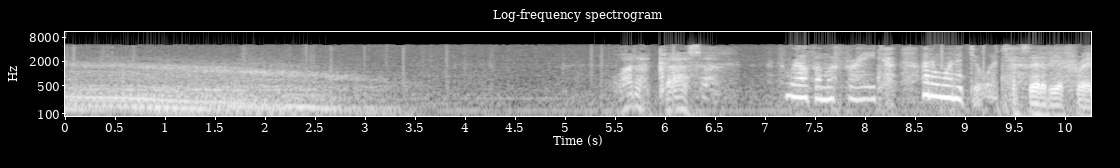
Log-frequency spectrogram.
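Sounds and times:
car engine humming and winding down as the car pulls up and stops: 0.0s - 3.6s
faint clicks: 0.0s - 6.3s, 8.2s - 9.6s
speech: 5.6s - 10.2s.

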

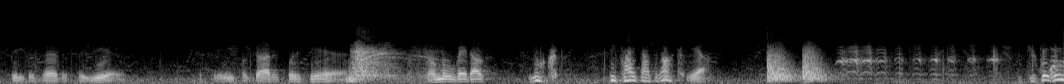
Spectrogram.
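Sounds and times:
speech: 0.1s - 1.4s, 2.0s - 7.2s, 10.3s - 10.6s
gunshots in a shoot-out near an old mine entrance: 7.7s - 8.4s
laughter: 8.4s - 10.6s.

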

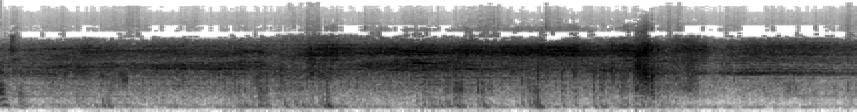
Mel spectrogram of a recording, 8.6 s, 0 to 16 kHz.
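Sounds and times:
speech: 0.0s - 1.4s
air hissing from the opened valve of an inflating rubber raft: 0.0s - 8.5s
clicks and bumps underneath a rubber raft: 2.3s - 7.0s.

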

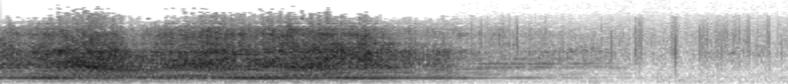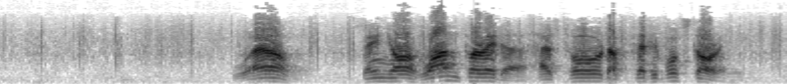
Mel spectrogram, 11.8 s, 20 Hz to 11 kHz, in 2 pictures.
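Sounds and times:
propeller airplane engine droning: 0.0s - 4.6s
speech: 9.0s - 11.5s.

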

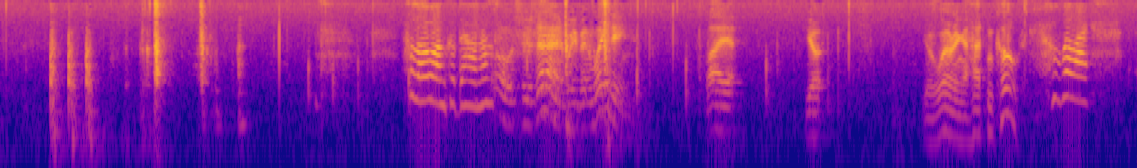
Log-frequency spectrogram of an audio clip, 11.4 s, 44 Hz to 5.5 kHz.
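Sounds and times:
wooden knocks on library door: 0.5s - 1.0s
speech: 4.2s - 6.4s, 7.1s - 8.4s, 9.3s - 11.1s.

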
